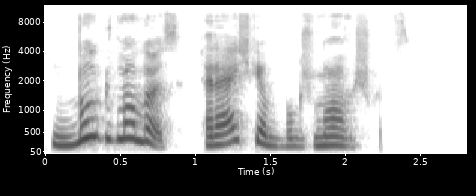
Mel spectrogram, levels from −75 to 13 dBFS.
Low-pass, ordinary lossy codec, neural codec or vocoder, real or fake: 9.9 kHz; MP3, 48 kbps; autoencoder, 22.05 kHz, a latent of 192 numbers a frame, VITS, trained on one speaker; fake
